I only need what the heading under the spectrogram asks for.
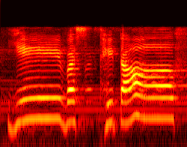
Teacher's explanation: ವ ಮೇಲೆ ಆಘಾತ, ವಿಸರ್ಗದ ಉಚ್ಚಾರಣೆ ಫ ರೀತಿ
